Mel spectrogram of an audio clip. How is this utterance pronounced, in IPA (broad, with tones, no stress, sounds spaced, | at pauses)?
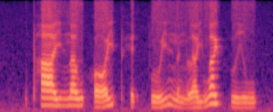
pʰ aː˧ j n̪ ɐ˧ w h ɔː˨˥ j pʰ ɪ˨˥ k̚ f uː˨˥ j n̪ ɵ˨˩ n l ɐ˨ j w ɐ˥ j kʷ iː˨ w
